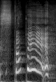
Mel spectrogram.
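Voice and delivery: high, loud mock protest; imitating exasperated Rich. Host retells being told off in Dublin, high mock protest. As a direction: imitate a partner's plea while laughing. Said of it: "Rich was like".

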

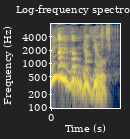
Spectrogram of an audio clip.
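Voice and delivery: high, loud mock-excited outburst; excited child imitation. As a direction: mimic a worked-up child, drooling with urgency. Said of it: "興奮してこう、よだれたりしながら". (興奮した子どもの高く大きな物まね)

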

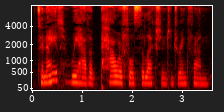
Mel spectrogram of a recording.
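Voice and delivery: ordinary delivery

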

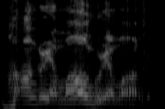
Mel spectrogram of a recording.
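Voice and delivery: put-on a hungry boy telling everyone; mock child announcing. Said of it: "announcing it to everybody".

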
